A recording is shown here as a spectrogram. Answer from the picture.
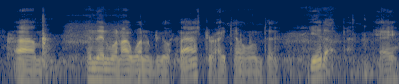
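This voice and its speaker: A man talking at a very fast pace with ordinary pitch variation over noticeable background noise. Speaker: horse riding instructor. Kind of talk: live lesson demonstration. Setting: outdoors on a horse-drawn wagon.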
